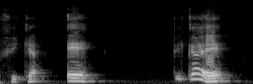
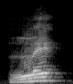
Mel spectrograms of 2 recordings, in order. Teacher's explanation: com o som mais aberto, com o som da vogal e mais aberto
